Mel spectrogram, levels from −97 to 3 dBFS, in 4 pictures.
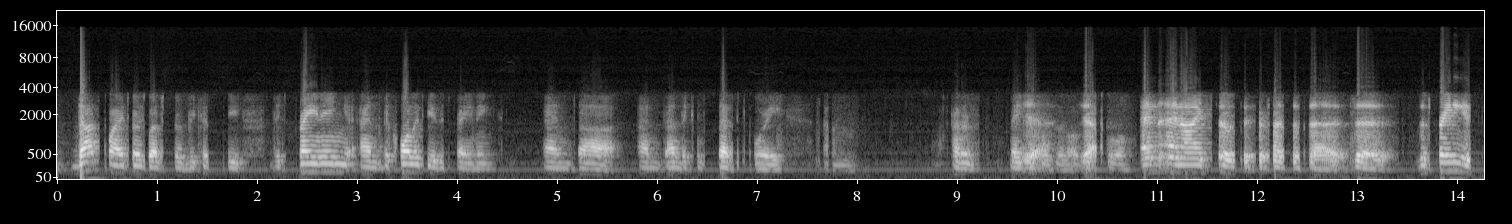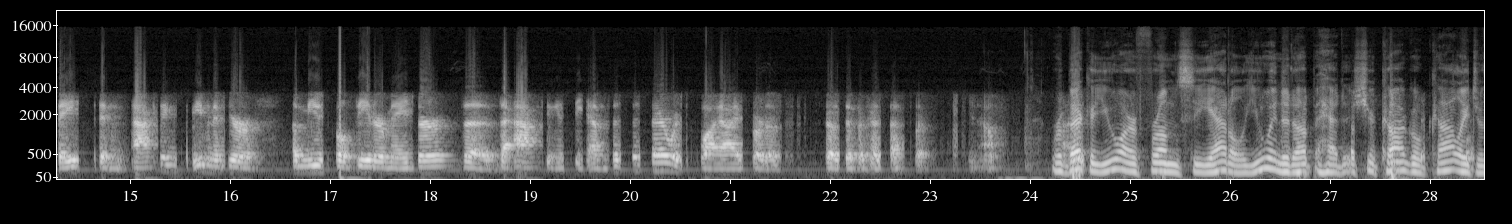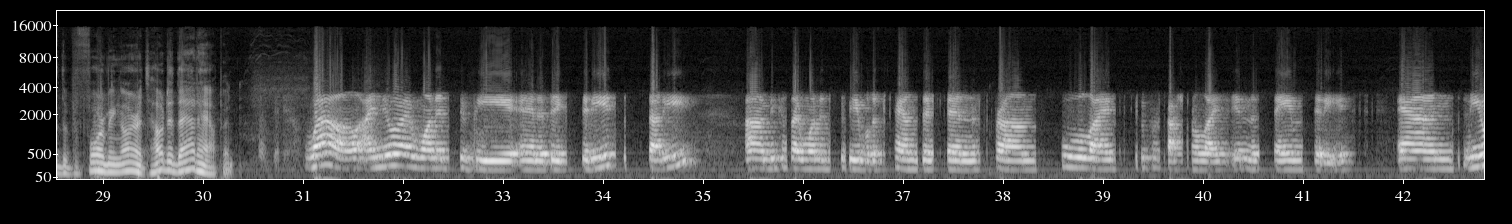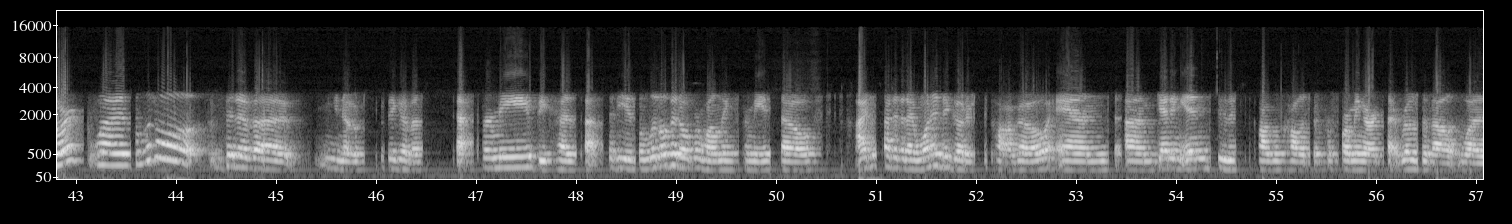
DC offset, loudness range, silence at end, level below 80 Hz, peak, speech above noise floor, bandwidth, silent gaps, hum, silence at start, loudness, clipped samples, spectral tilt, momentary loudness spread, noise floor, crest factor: under 0.1%; 7 LU; 0 s; -50 dBFS; -4 dBFS; 40 dB; 13.5 kHz; none; none; 0.15 s; -18 LUFS; under 0.1%; -6 dB/octave; 12 LU; -58 dBFS; 14 dB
